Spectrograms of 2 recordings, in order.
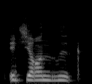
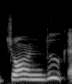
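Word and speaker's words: Jean-Luc: No, no, it was just that I was confused that they were pronouncing it John Luc as if it was spelled in the, in, in the English version when it's a full on French name.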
